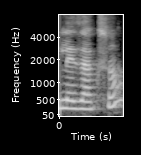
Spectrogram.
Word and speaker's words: les accents: Because there's going to be the liaison of these two words. And when s and a are liaison, we get the sound of za. e n gives you the aw sound and t n s both are silent.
